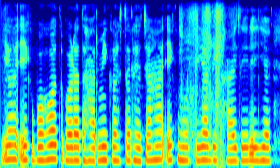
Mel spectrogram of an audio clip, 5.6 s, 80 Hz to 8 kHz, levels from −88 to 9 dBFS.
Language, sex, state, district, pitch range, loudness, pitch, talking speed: Hindi, female, Jharkhand, Palamu, 225-235 Hz, -15 LUFS, 230 Hz, 150 wpm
